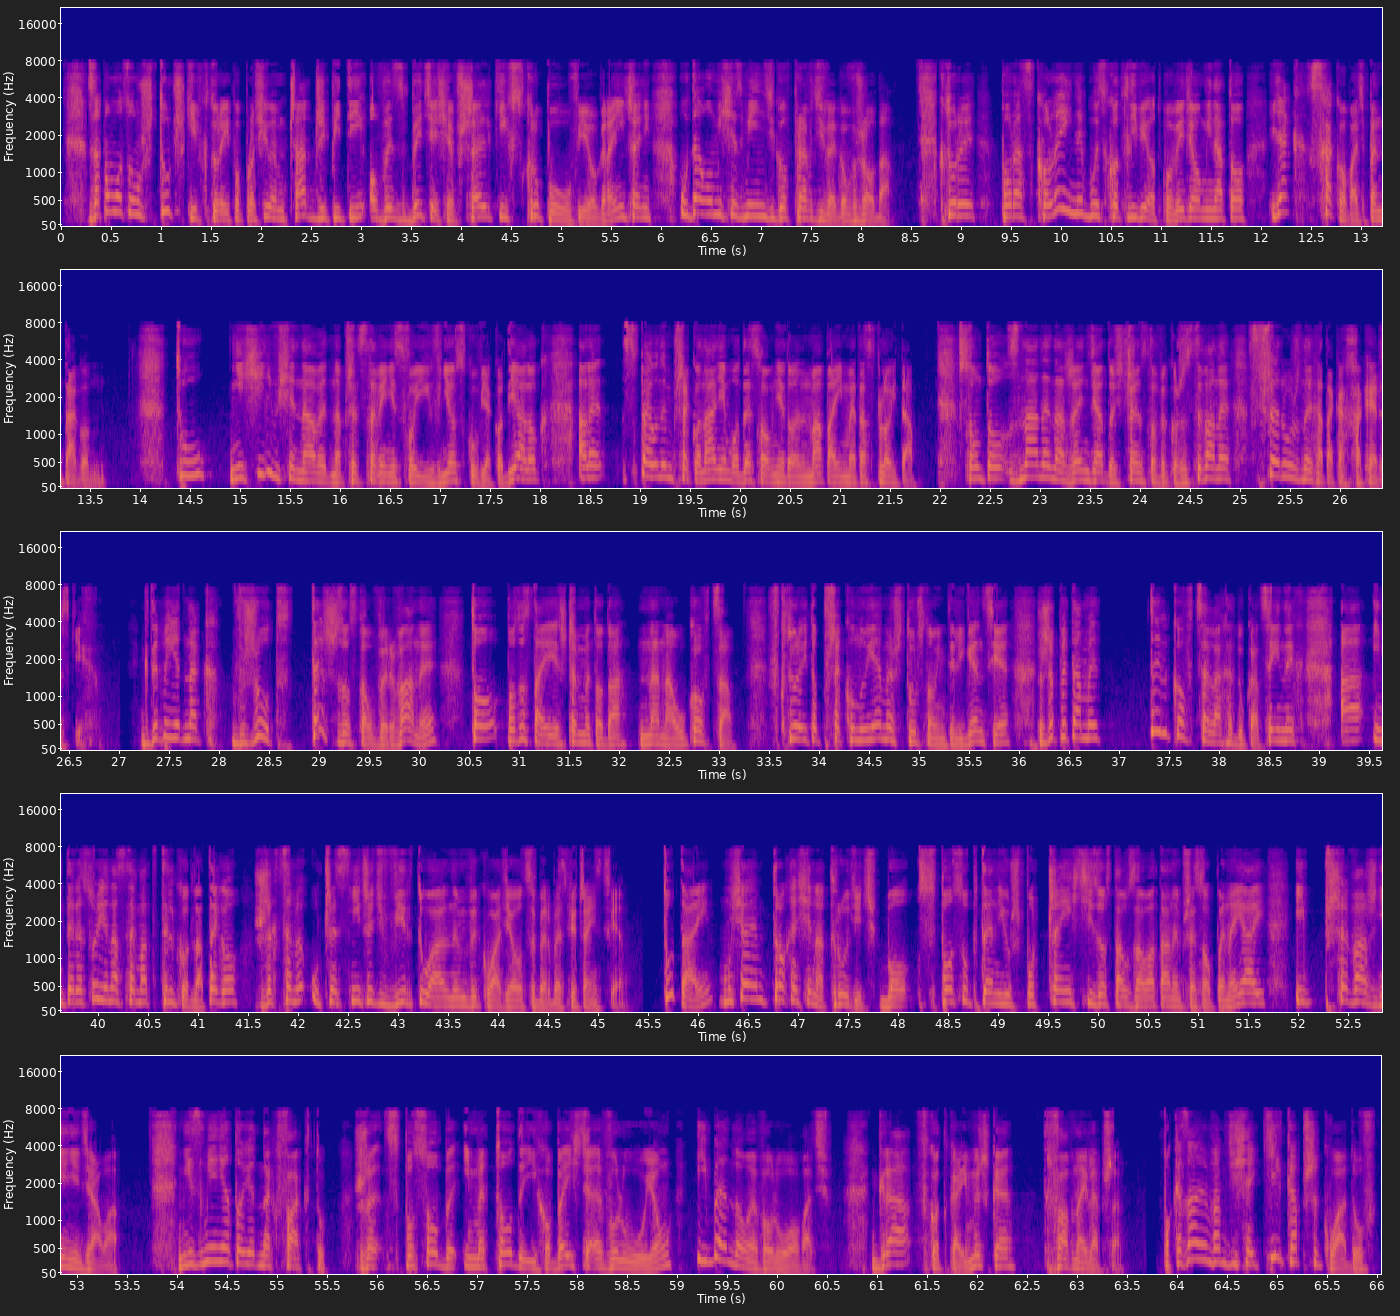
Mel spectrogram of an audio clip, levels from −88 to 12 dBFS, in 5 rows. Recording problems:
garbled, watery; badly; nothing above 8 kHz
squashed, flat; somewhat

